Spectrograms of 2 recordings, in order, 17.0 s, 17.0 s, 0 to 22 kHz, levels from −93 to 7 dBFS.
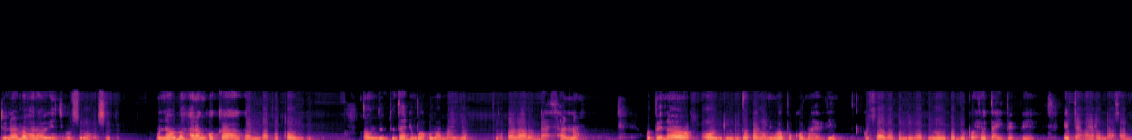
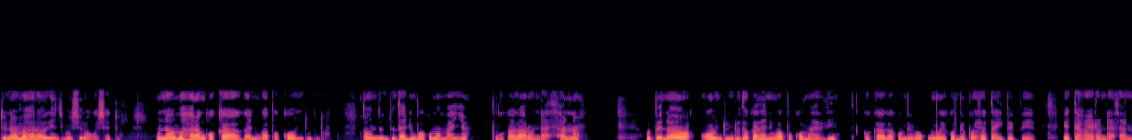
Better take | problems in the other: second | noise reduction (neural separator model SepFormer DNS4)

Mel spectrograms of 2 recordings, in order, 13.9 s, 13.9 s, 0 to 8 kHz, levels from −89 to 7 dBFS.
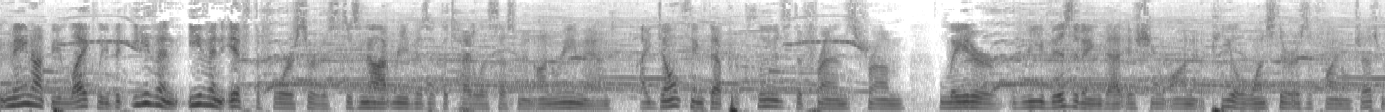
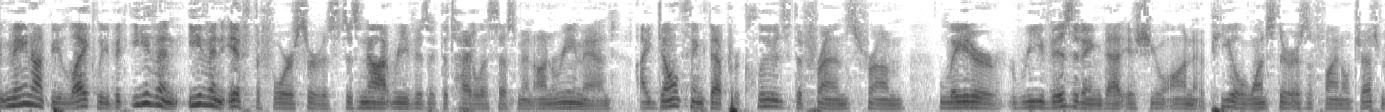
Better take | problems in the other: second | background sound (Crowd / Cheering); 10 dB below the speech

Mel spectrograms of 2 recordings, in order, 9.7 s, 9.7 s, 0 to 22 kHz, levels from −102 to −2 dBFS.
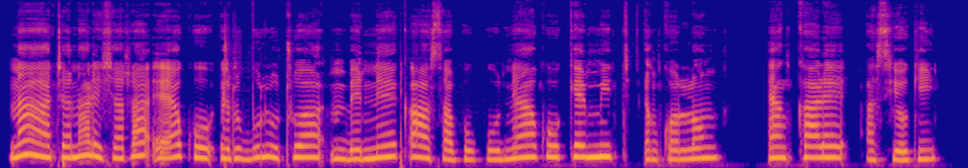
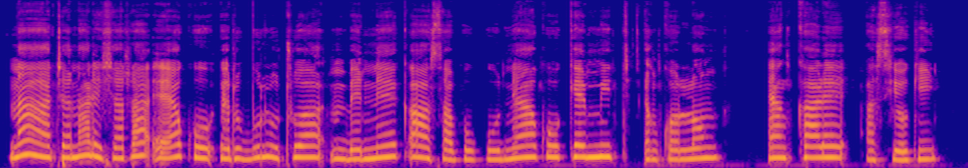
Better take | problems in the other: second | noise reduction (neural mask model DeepFilterNet 3)

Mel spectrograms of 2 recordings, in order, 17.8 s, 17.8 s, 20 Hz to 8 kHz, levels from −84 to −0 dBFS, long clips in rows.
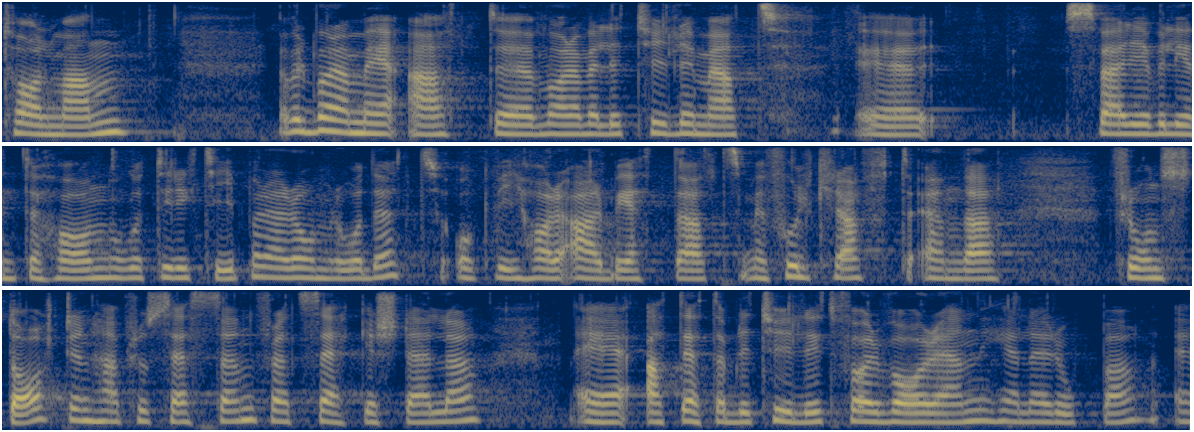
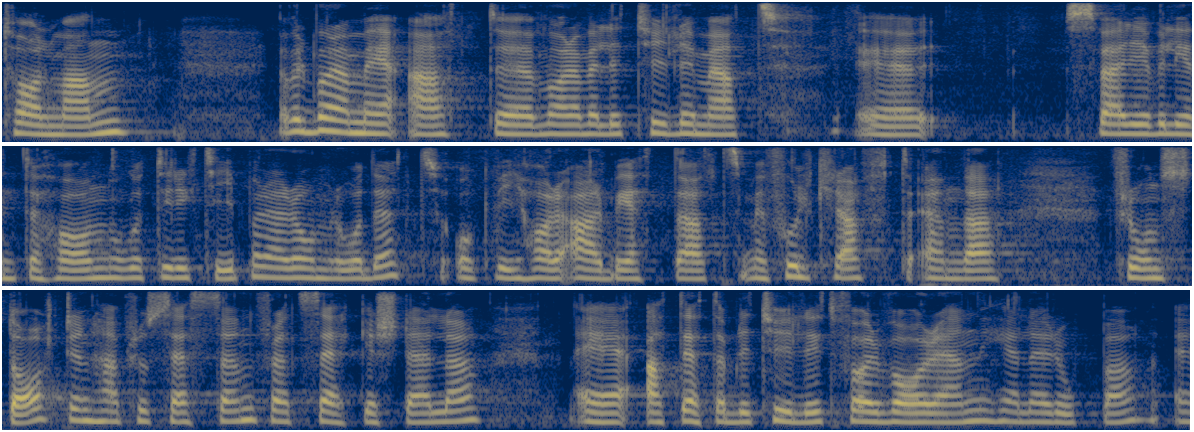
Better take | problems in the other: first | noise reduction (neural mask model Resemble Enhance denoiser)

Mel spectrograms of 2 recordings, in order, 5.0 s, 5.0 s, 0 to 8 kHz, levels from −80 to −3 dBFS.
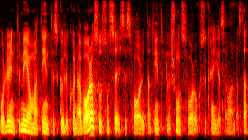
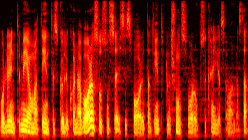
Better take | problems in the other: first | noise reduction (neural mask model RNNoise)

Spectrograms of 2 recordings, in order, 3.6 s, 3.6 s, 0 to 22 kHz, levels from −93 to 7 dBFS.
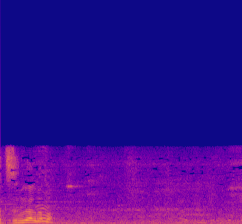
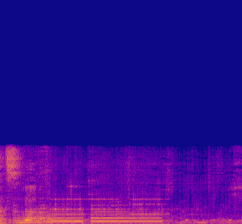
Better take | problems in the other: first | noise reduction (neural separator model SepFormer DNS4)

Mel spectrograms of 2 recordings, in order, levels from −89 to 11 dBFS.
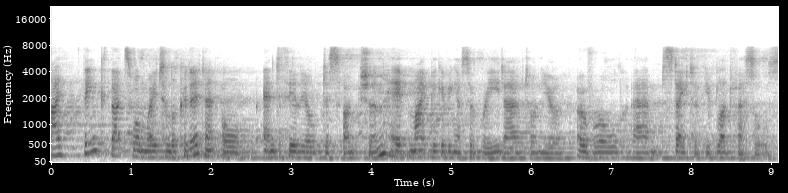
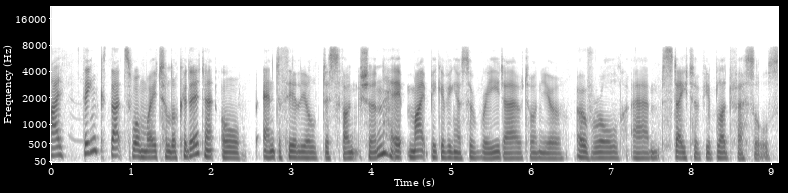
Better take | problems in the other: second | room echo; dies away in 2.3 s

